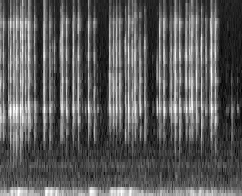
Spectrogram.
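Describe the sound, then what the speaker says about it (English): Fast typing on a keyboard with unlubed switches and no pad underneath, close and loud, each burst of clacky keystrokes carrying a hollow, booming low thud, with short pauses between runs. "This is the keyboard unlubed. And without any pad under it, that's why it sounds a bit boom boom boom"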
